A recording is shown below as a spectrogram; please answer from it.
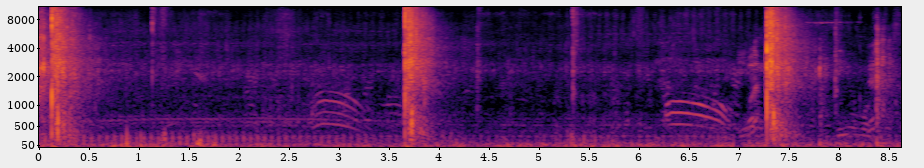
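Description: Shotgun shots on a trap field, three sharp reports about three and a half seconds apart, each of the later two preceded by a short shouted call from the shooter.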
